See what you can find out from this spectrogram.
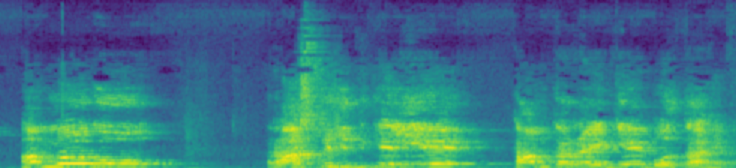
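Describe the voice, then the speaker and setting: A man with a Kannada accent at an extremely high pitch, fairly even in intonation, with audible room echo and noticeable background noise. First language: Kannada (speaking Hindi). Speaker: politician. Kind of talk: political speech. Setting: press meet with party workers. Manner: halting, non-fluent Hindi.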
